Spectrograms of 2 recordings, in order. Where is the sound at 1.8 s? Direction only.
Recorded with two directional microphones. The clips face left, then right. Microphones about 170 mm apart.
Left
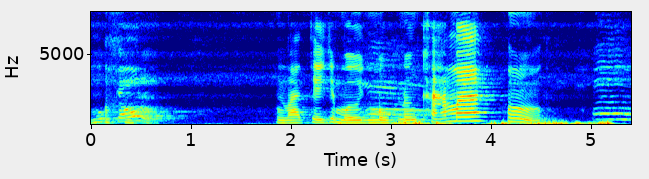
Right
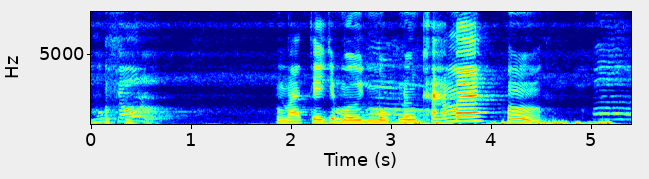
15° right (ahead or behind).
